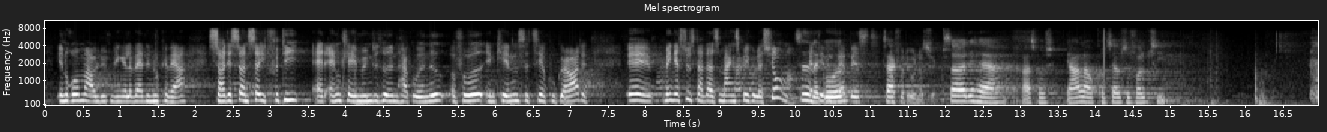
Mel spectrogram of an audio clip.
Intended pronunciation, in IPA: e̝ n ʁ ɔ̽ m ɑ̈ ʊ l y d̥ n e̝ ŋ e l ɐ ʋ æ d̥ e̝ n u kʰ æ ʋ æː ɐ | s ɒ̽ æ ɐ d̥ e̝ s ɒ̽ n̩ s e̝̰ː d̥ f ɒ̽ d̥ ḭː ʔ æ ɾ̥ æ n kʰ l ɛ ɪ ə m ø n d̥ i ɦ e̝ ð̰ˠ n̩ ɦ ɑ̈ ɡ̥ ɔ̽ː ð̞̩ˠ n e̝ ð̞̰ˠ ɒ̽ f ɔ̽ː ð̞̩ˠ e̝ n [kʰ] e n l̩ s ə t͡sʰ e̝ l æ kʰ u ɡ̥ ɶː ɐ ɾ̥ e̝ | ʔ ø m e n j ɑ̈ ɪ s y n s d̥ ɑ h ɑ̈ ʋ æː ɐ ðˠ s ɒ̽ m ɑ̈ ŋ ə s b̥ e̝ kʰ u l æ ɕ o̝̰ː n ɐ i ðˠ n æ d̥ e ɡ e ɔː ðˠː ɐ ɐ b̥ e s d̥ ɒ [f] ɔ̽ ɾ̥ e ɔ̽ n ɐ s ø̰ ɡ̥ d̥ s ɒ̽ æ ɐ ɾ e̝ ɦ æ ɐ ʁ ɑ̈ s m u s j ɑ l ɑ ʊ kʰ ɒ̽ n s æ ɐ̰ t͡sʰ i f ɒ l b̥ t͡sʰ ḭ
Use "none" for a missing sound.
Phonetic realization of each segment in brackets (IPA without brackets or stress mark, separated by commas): kʰ, f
